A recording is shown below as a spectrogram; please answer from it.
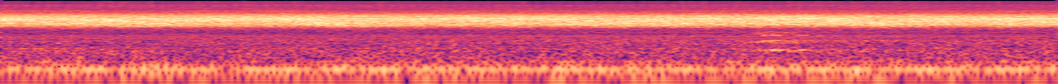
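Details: Loud cicada chorus recorded in northwest Arkansas's Ozarks, a continuous shrill buzzing wall of sound with no pauses, over a low steady hum and a brief faint chirp near the end.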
